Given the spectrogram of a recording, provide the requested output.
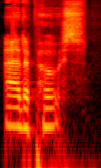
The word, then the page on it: adipose: American English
